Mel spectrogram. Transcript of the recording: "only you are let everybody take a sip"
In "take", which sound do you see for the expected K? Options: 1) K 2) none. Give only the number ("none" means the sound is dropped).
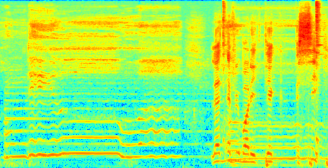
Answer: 1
